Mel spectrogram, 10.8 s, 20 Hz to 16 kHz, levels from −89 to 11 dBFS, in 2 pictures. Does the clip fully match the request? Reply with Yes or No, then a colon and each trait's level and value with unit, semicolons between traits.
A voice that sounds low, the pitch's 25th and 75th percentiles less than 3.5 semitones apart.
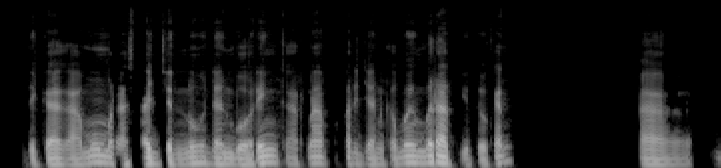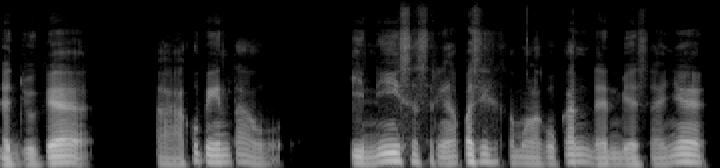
No: very low, 95 Hz; average, 4.0 semitones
